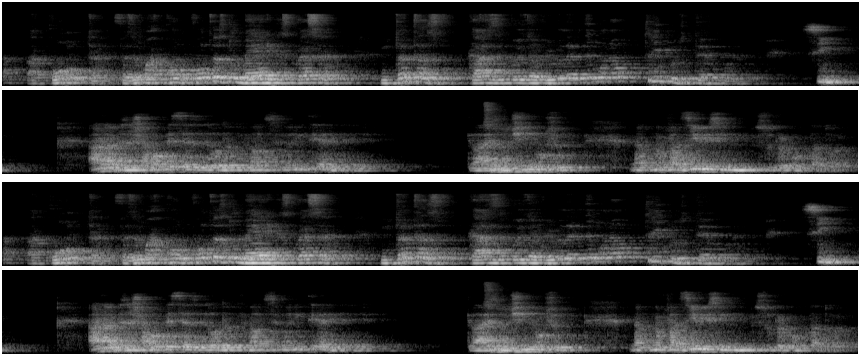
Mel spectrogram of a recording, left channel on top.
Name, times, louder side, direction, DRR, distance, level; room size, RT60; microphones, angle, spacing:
voice 1, 0.2-3.3 3.8-4.4 4.7-7.4 13.4-13.9, equal, 15° left, -5 dB, 0.4 m, -23 dB
voice 2, 8.0-8.4 9.1-12.2 13.2-17.0, equal, 35° right, -5 dB, 0.6 m, -23 dB
2.2 x 2.1 x 3.6 m, 1.2 s
head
